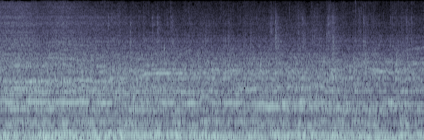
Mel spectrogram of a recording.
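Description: Live rock band playing loud, with electric guitars and bass holding sustained chords over a drum kit.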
